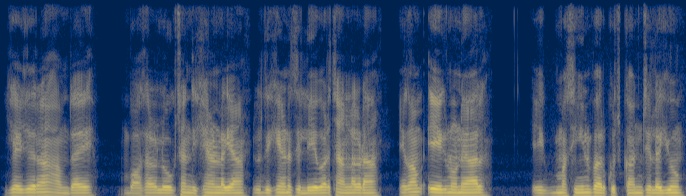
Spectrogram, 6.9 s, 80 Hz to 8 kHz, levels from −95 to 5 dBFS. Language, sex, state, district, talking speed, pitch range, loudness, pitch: Hindi, male, Uttarakhand, Uttarkashi, 225 wpm, 115-120 Hz, -17 LUFS, 115 Hz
